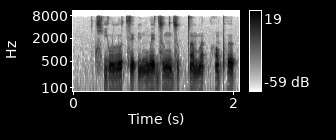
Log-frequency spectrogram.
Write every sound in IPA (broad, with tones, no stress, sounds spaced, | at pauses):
t͡ɕʰ j u˧ l u˥˧ t͡s e˨ ʔ i˥˧ ŋ w e˧ d͡z u˥˧ ŋ d͡z u˦ p̚ t̪ ã˧ b ã˦ t̚ h ɔ̃˥˧ pʰ ə˦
